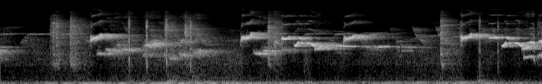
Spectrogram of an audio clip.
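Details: White-rumped shama fired up for fighting and trained to sing many voices; bursts of clear whistled phrases, each opening with sharp chips and running into ringing high notes, separated by short pauses.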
